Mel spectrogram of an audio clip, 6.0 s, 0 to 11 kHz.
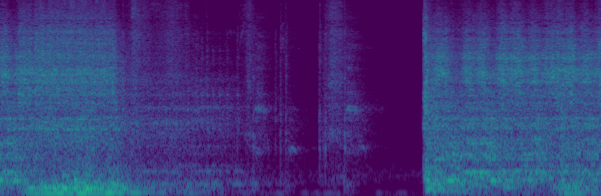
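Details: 1967 Ford Fairlane, not run in 7 years: engine catches and sputters briefly, falters and dies, then cranks again with uneven firing. Won't stay running; owner unsure whether it is fuel and says the carburetor needs a rebuild.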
